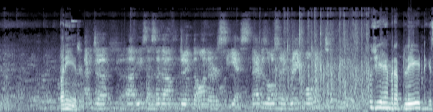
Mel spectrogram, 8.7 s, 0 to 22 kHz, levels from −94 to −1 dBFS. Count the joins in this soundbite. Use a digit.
2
